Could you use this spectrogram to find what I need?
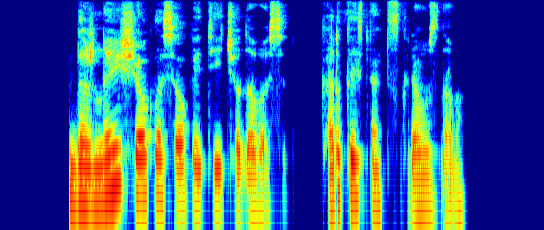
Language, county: Lithuanian, Klaipėda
